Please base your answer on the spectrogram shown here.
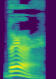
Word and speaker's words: Bur: A peasant is called a Bauer in German and Burr in Low German, pronounced in English like Boer.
